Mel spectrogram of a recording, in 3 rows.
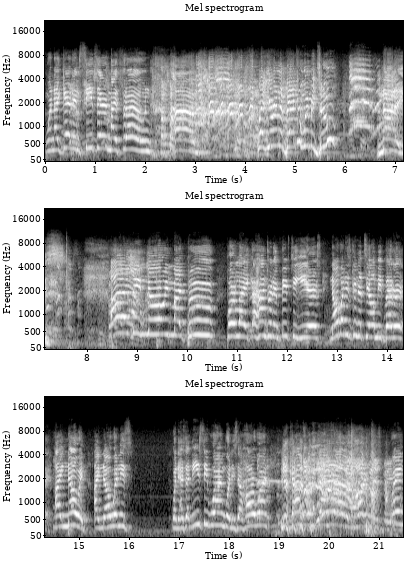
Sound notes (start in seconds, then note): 2.3 loudly laughing; 6.0 woman screams; 7.0 chuckling; 18.9 loudly laughing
